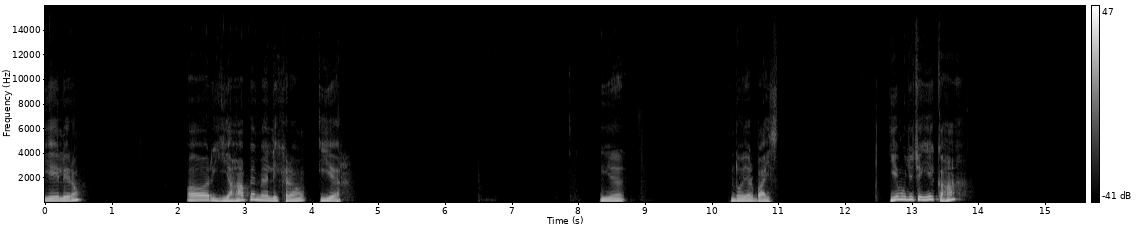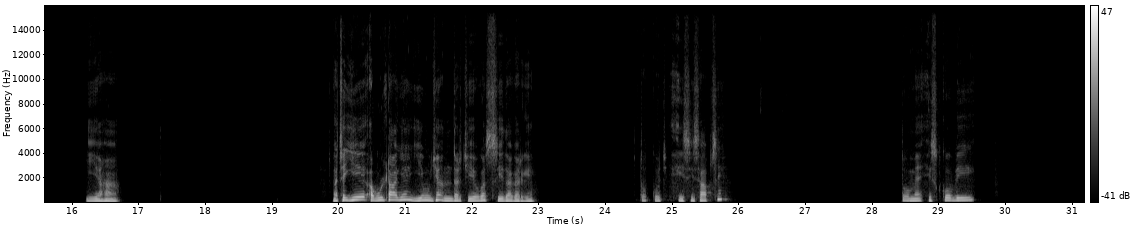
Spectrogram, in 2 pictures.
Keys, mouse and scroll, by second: 0.1 click, 0.4 space, 1.1-2.5 drag, 2.5 t, 2.7 click, 5.0 Caps_Lock, 5.6-7.9 typing, 11.8 space, 14.1-23.8 drag, 26.3-31.1 drag.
